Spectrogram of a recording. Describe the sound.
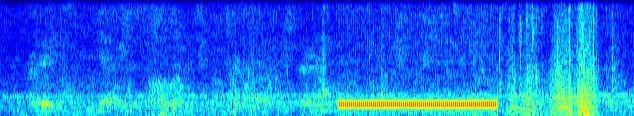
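A single steady telephone tone, loud and unbroken for about two seconds, sounds as a call is transferred to voicemail, set between stretches of faint line noise and rustling.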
